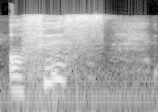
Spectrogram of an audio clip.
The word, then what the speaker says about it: office: Et office, euh, c'est un nom. Donc, top office. Et on met un accent sur la première syllabe de office. Tu me hmm. comprends oui. Office. Comme ça.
